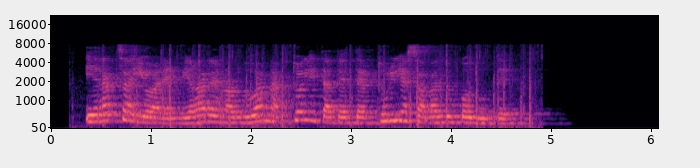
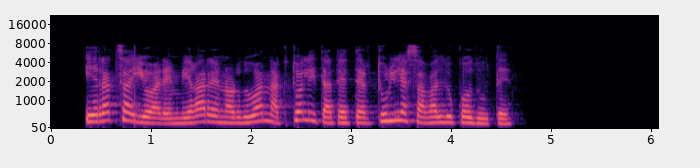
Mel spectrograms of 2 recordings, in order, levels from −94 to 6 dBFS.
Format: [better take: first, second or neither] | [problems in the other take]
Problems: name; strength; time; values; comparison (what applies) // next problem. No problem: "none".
second | background sound (Run); 15 dB below the speech // room echo; dies away in 0.8 s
